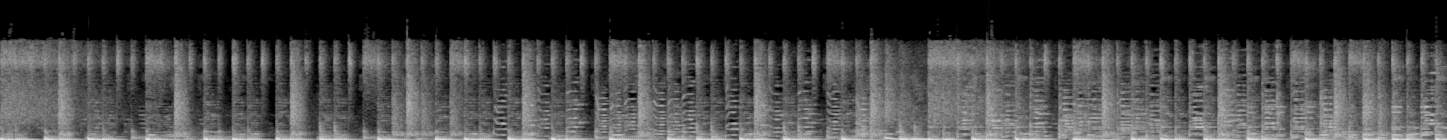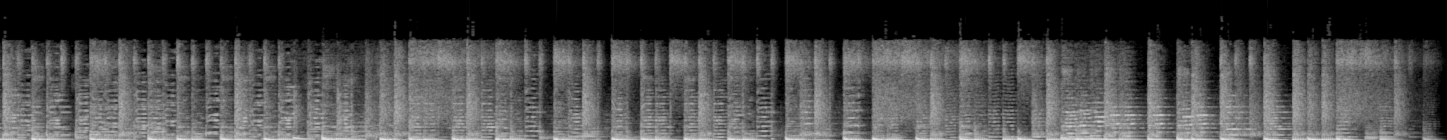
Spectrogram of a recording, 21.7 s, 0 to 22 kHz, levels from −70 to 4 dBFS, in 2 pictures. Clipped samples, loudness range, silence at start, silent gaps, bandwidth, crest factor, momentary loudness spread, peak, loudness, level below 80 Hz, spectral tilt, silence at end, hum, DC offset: under 0.1%; 2 LU; 0 s; none; 16.5 kHz; 12 dB; 3 LU; 0 dBFS; -12 LUFS; -18 dBFS; -4.5 dB/octave; 0.05 s; none; under 0.1%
